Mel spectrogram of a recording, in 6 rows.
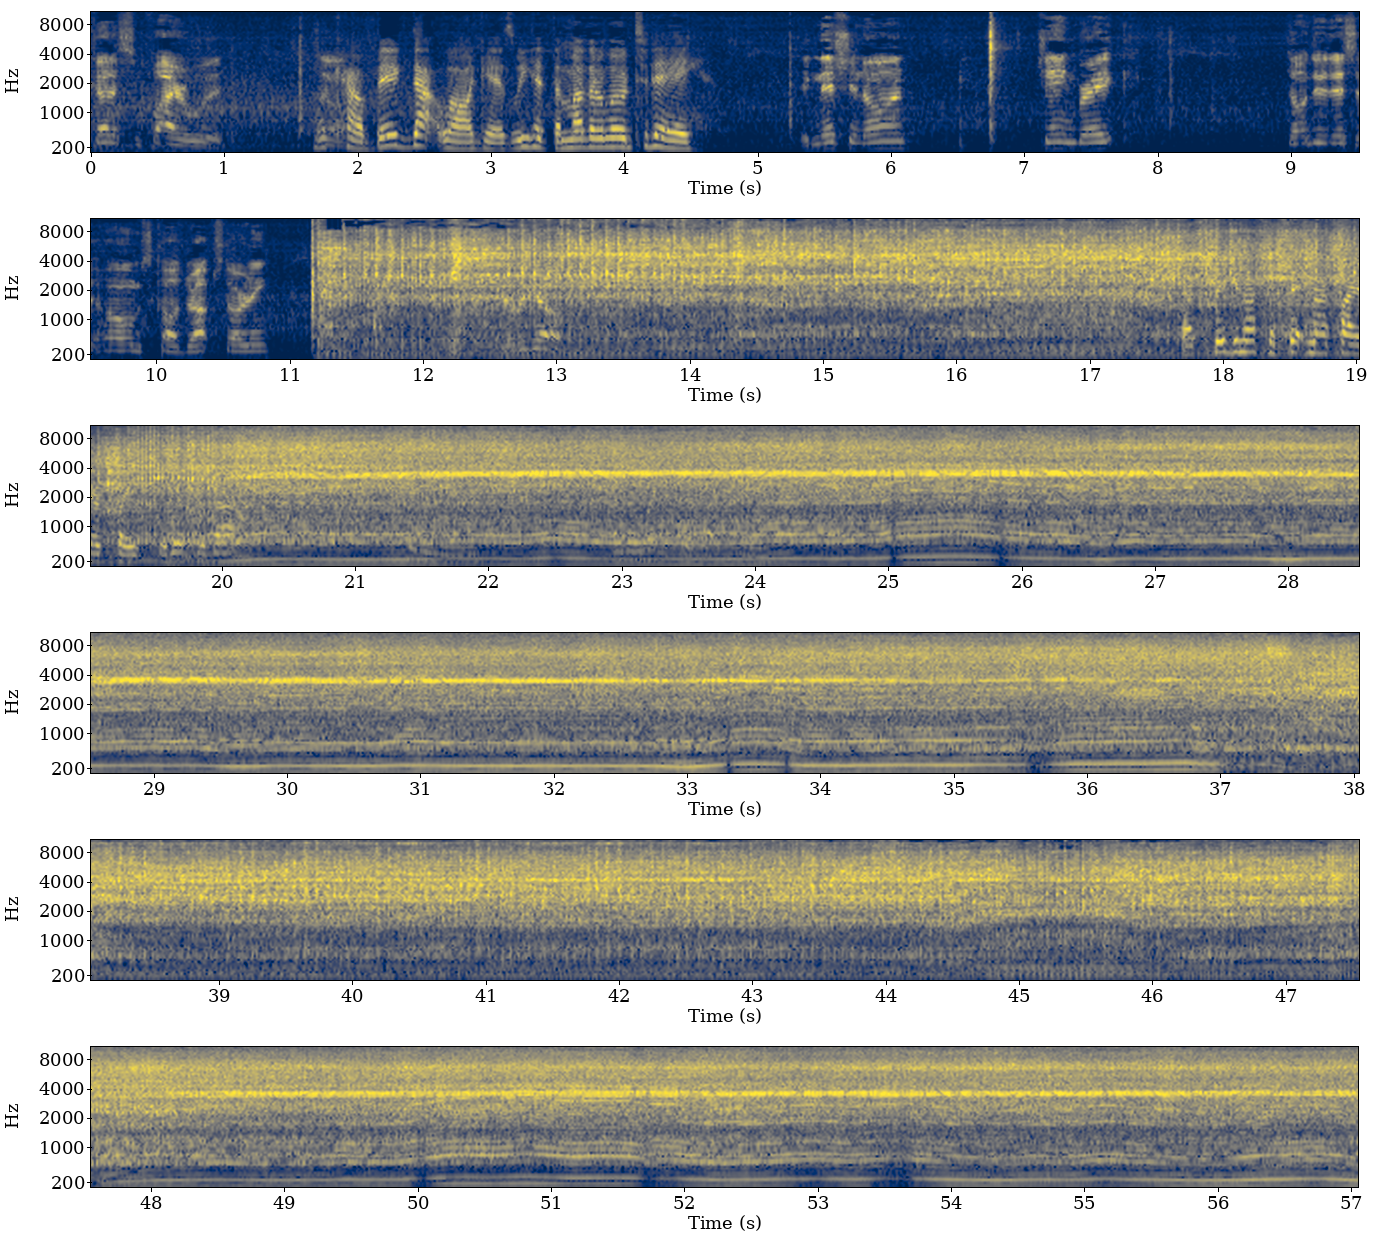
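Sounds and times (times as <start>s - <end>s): chainsaw cutting log: 1.6s - 2.6s, 11.2s - 57.0s.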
